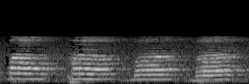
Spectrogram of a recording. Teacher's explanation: ઓષ્યા, પ, ફ, બ, ભ, મ આ બધા સ્પર્શ હોઠને સ્પર્શીને બધા પ્રગટ થાય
